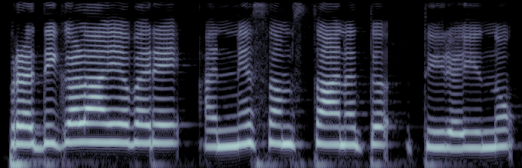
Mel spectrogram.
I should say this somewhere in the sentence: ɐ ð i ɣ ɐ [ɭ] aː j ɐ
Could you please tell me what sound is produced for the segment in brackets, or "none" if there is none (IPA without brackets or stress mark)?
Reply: ɭ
